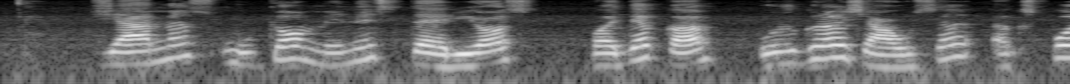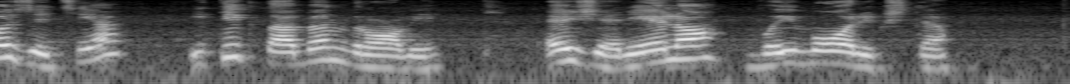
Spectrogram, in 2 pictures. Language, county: Lithuanian, Klaipėda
